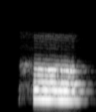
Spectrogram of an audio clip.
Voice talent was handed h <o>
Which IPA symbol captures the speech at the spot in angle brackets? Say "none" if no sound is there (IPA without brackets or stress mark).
o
